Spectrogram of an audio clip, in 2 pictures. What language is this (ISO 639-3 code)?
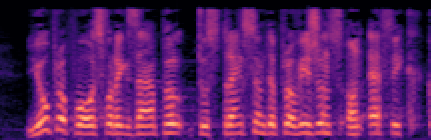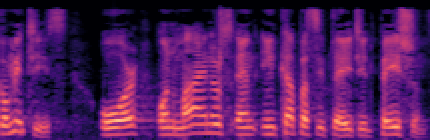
eng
